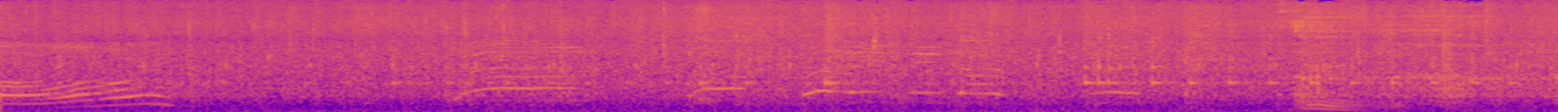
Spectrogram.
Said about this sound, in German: streckte seine Hand aus, damit er die kühlen Regentropfen spüren konnte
